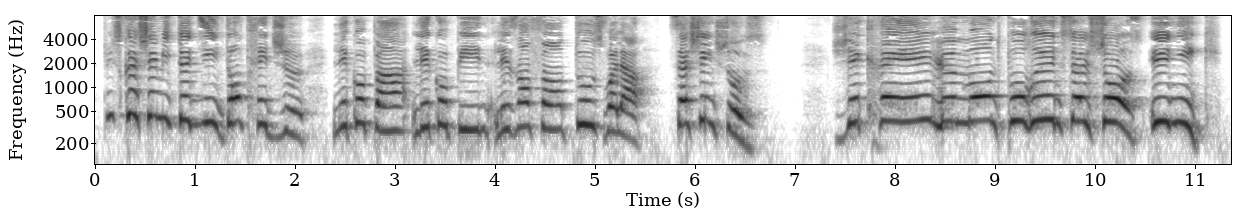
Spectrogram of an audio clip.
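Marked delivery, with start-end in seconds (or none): 5.7-11.3 slow, loud and high, proclaiming as God; solemn divine proclamation. Acted. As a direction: announce it with weight. Voicing God's proclamation. (proclamation solennelle et lente de Dieu)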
